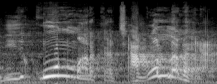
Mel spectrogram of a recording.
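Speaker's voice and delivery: high, scornful taunt; preacher ridiculing beardless boys with a high jeer; mocking jeer. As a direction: sneer at them as if pointing. Mocking clean-shaven young men.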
